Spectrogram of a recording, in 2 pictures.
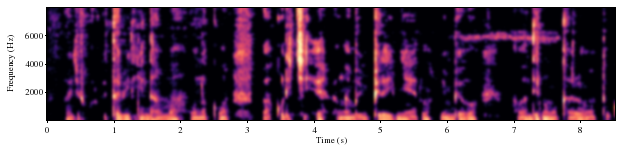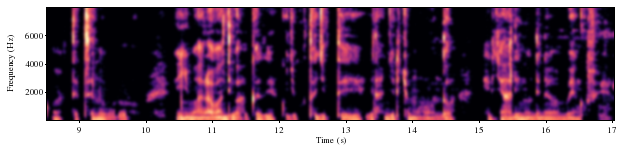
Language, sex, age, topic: Kinyarwanda, male, 25-35, government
